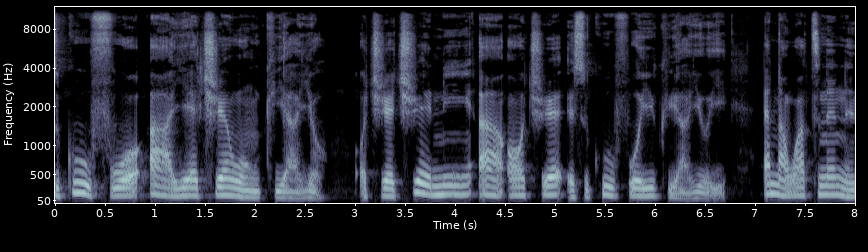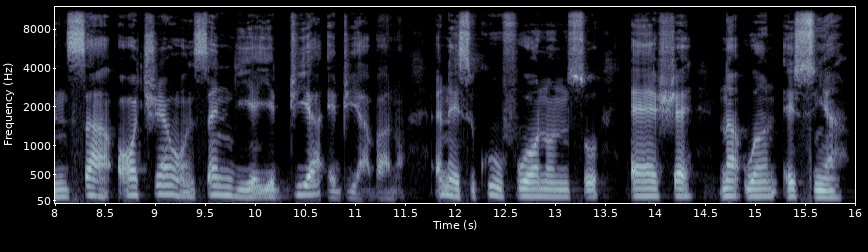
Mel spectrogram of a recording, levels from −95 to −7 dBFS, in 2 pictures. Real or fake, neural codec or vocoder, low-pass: fake; vocoder, 44.1 kHz, 128 mel bands every 512 samples, BigVGAN v2; 10.8 kHz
